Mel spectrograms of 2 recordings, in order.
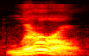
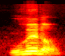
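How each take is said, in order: First: The middle consonant is an R sound. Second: The middle consonant is a quick flap T. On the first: The speaker calls it wrong. "If it's an R, it's liro" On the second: The speaker calls it right. "that's a flap T"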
